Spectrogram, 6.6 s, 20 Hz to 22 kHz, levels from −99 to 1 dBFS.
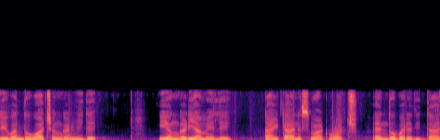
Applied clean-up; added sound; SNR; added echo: neural separator model SepFormer DNS4.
